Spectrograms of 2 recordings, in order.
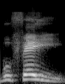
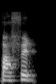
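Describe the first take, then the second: First: It ends in a long vowel, no t. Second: It ends with a pronounced t sound. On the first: The speaker calls it right. "টি silent" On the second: The speaker calls it wrong. "এই শব্দের উচ্চারণ বাফেট না"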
